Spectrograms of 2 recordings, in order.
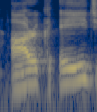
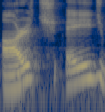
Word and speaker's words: ArcheAge: cage and not Australia notice how I'm pronouncing Ark age instead of arch age because some of you told me that Ark age is the pronunciation I'm gonna try through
